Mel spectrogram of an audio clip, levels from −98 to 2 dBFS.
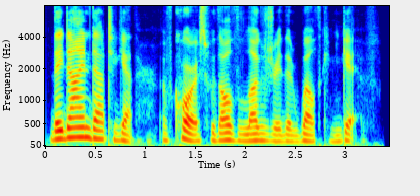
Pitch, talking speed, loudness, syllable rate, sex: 155 Hz, 225 wpm, -18 LUFS, 6.3 syllables/s, female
